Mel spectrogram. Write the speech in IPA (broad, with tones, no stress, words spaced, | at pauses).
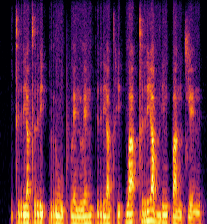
tri˦˥a̯tri˦˥ʔpruː˨˩pʰle˧n le˧n pri˧a̯tʰi˦˥t̚ wa˦˥ʔ tri˥˩a̯ bi˥˩n pa˧nt͡ɕe˧n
